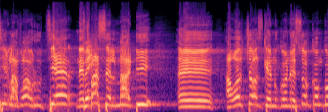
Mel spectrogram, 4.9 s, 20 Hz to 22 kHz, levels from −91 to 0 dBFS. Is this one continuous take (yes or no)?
yes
